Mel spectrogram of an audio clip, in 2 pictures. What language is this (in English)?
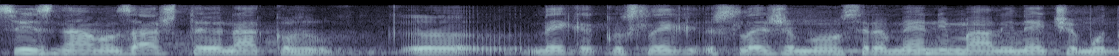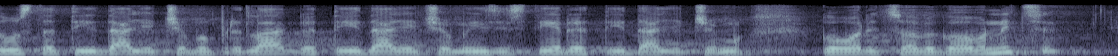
Croatian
